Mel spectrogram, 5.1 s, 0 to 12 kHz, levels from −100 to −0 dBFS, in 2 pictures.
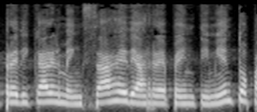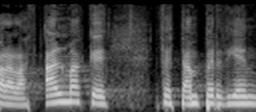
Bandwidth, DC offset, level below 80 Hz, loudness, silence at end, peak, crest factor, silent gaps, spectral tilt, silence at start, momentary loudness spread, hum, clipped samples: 11 kHz; under 0.1%; -60 dBFS; -22 LUFS; 0 s; -4 dBFS; 16 dB; none; -7 dB/octave; 0.05 s; 9 LU; none; under 0.1%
